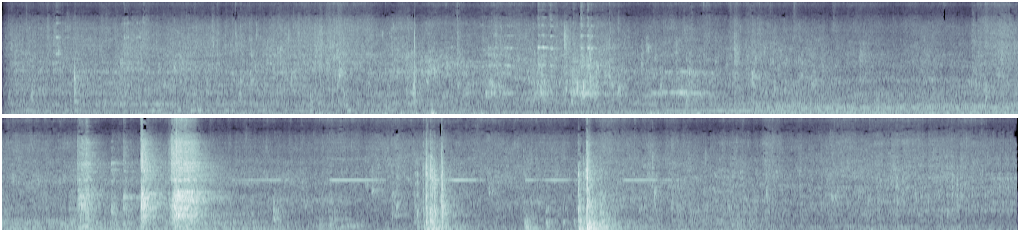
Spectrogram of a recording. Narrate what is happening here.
I started the microwave and then turned on the tap. While both sounds were active, I handled dishes and cutlery so all three target classes overlapped. The shared overlap was clearly audible within the scene.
